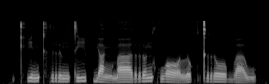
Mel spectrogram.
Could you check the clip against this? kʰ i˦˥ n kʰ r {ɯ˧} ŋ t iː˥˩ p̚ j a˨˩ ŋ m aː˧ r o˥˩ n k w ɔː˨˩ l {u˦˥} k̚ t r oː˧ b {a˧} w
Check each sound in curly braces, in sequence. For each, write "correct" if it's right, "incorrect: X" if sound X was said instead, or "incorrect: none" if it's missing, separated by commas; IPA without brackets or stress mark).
correct, incorrect: o˦˥, incorrect: a˨˩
